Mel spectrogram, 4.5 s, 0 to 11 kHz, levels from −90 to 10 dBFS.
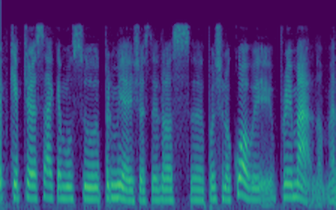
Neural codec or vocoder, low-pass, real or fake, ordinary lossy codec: codec, 16 kHz, 0.4 kbps, LongCat-Audio-Codec; 7.2 kHz; fake; MP3, 96 kbps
